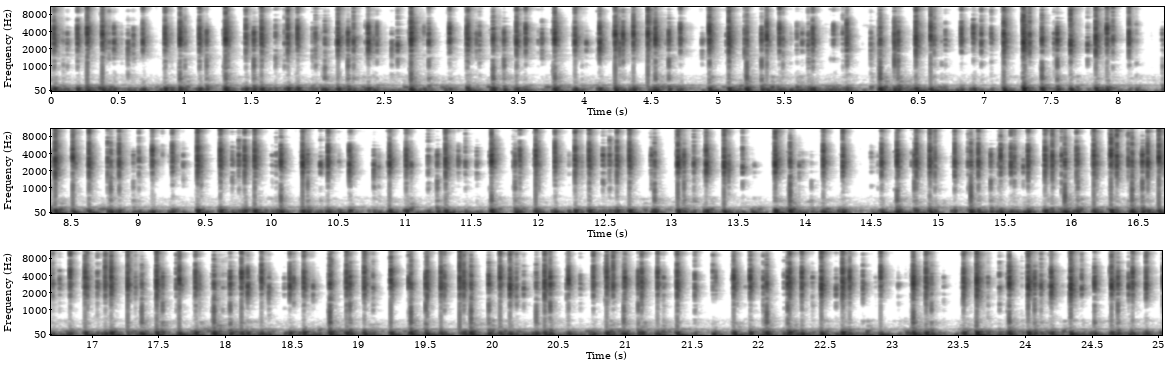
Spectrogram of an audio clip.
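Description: Fingers type quickly on a mechanical keyboard, with a rapid run of sharp, deep clacks close by.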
